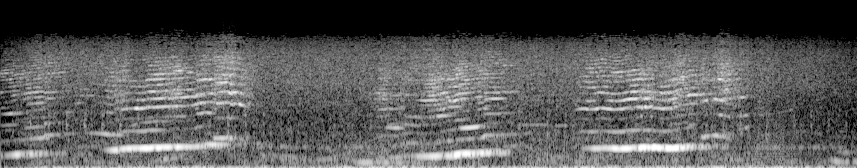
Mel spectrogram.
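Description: Whale calls: drawn-out, rising and wavering tonal moans that repeat several times, steady and fairly loud over a constant low underwater rumble.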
